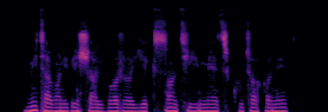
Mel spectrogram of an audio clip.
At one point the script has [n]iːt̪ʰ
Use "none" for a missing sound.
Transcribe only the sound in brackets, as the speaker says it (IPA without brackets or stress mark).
m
